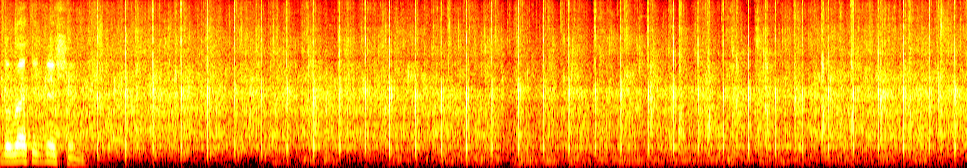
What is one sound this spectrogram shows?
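An audience applauds steadily, with many hands clapping.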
